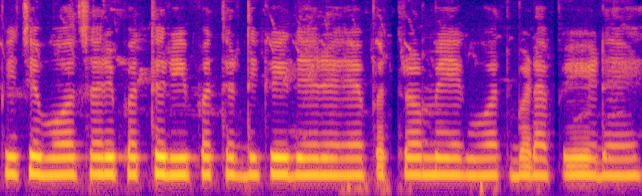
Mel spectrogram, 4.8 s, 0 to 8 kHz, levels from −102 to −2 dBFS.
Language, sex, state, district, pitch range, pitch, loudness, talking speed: Hindi, female, Rajasthan, Jaisalmer, 220-225 Hz, 225 Hz, -17 LUFS, 210 wpm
